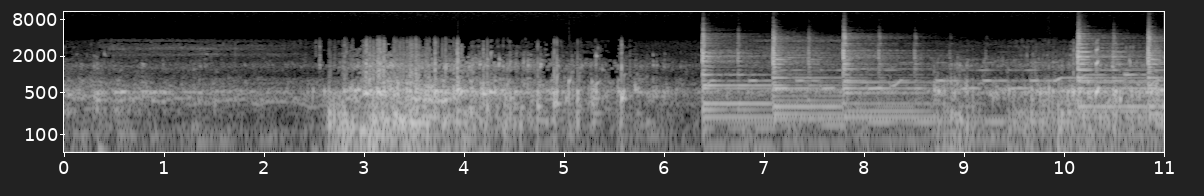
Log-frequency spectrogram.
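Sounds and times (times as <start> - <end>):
bubbles rushing underwater: 2.5 - 6.1.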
